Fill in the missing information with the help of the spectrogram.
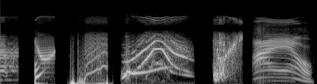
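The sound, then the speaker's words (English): A rapid string of six cartoonish video game sound effects: springy boings, a wobbly warble, sliding whistles and a meow-like squeal, each short, loud and separated by brief silences. “Yeah, those are all from Earthworm Jim,”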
